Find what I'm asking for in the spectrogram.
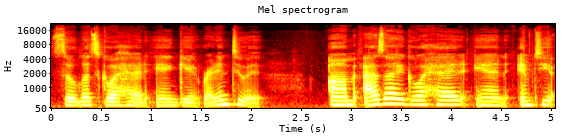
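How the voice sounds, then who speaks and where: A woman talks in an unremarkable speaking voice. It sits fairly low in pitch with ordinary pitch variation. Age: 20s. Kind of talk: casual talk to camera.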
